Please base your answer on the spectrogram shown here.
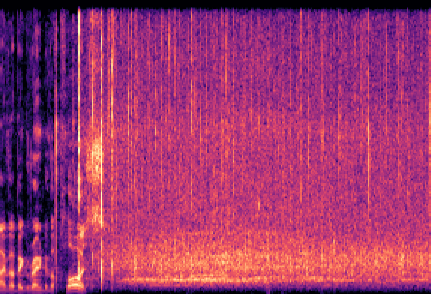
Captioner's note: audience cheering and applauding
